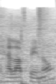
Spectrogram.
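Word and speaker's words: jalapeño: আমাদের রেস্টুরেন্টের নাম হচ্ছে হেলাপিনো মানে বেসিক্যালি এটাকে সবাই জেলাপিনো নামে চিনে বাট একচুয়াল মেক্সিকান ওয়ার্ল্ড এবং প্রোনাউন্সিয়েশন এটা হচ্ছে হেলাপিনো আর আমাদের রেস্টুরেন্টের বেসিক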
